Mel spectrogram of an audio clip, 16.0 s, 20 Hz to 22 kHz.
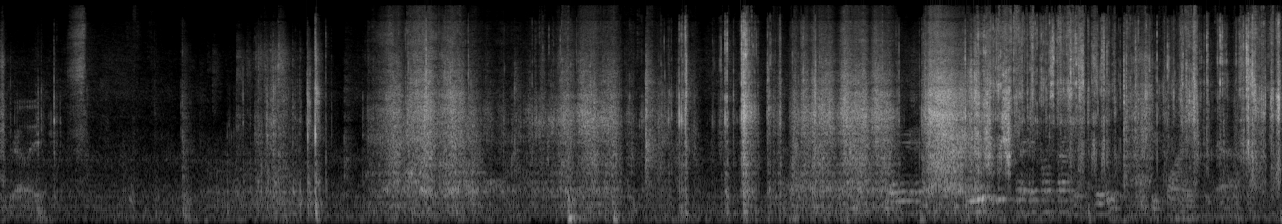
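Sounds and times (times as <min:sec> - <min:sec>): plastic parts clattering: 0:04.9 - 0:16.0.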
